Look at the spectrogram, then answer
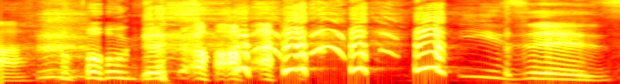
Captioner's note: laughing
